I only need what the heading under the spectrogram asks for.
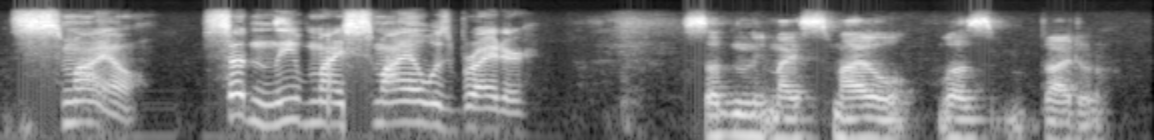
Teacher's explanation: smile instead of smile with a Z sound or a voiced S. This is an unvoiced S.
